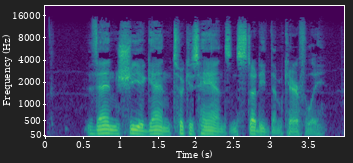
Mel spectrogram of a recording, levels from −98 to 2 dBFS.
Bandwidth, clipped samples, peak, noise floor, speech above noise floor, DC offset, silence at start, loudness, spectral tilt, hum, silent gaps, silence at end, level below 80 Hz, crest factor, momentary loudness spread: 15.5 kHz; under 0.1%; -10 dBFS; -62 dBFS; 35 dB; under 0.1%; 0.6 s; -26 LUFS; -3.5 dB/octave; none; none; 0.3 s; -58 dBFS; 18 dB; 12 LU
